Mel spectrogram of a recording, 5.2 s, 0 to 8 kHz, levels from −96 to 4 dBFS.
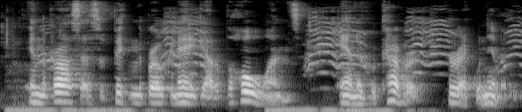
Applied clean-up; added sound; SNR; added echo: classical method log-MMSE.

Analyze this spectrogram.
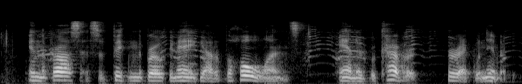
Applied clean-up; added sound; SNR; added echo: neural mask model RNNoise.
